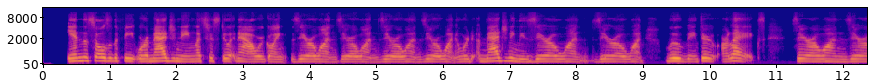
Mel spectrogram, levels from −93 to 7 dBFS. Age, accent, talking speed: 50-69, American, 145 wpm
